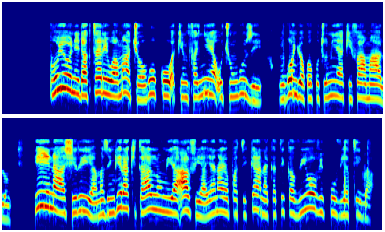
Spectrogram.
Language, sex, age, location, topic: Swahili, female, 18-24, Wajir, health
